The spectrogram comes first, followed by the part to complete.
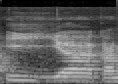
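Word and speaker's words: إِيَّاكَ: Kalau kita baca secara tidak bertasjid, misalnya iyyaka na'budu wa iyyaka nasta'in, kepada matahari kita menyembah dan hanya kepada matahari minta pertolongan. Nah, itu salah. Padahal hanya hilang tasjidnya saja.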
